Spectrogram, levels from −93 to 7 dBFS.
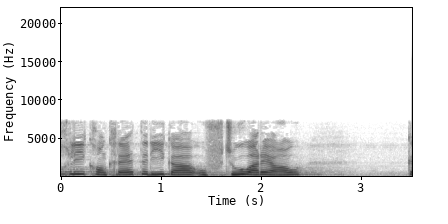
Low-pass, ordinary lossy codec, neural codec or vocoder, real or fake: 7.2 kHz; none; none; real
